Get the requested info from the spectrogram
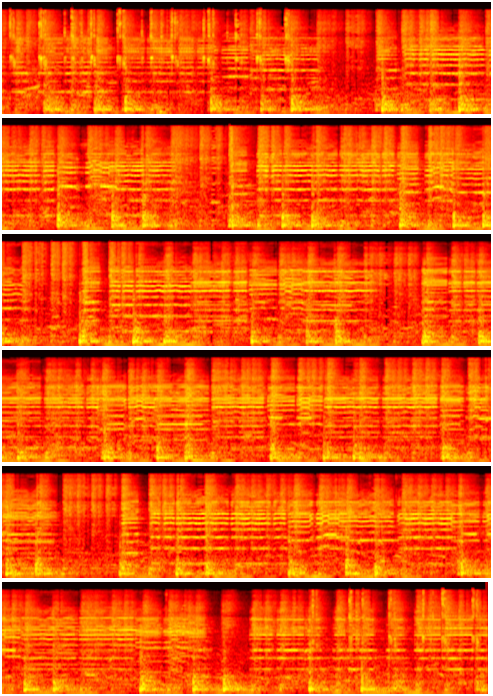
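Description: Traditional folk music: a shrill wind melody over steady rhythmic percussion, phrase after phrase.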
